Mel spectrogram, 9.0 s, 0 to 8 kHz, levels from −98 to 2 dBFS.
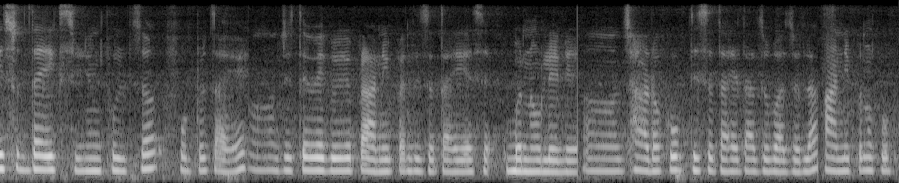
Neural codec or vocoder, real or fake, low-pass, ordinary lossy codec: none; real; 7.2 kHz; none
